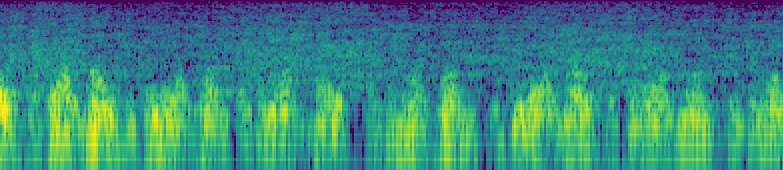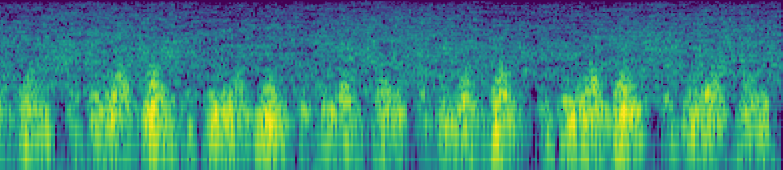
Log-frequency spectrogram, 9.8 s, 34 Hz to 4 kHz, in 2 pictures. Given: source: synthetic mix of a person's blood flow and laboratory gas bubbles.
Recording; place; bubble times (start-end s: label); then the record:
Doppler ultrasound of blood flow; precordium
no bubbles
From the record:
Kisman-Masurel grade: 000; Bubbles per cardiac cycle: 0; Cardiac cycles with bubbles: 0%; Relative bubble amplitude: no bubbles discernible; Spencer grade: 0 (complete lack of bubble signals)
